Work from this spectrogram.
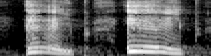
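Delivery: very high, forlorn, squeaking call. Narrator voicing an abandoned character calling out after a man, squeaking. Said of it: "пищала покинутая Ли".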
